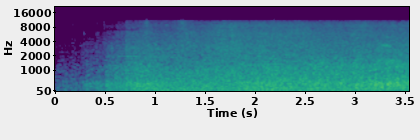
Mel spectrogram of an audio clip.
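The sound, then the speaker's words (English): The sea pounds against the shore while a raging wind blows, a broad, continuous roar that swells in after a quieter start and then stays loud and turbulent. “The sea pounds against the shore and the wind rages.”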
